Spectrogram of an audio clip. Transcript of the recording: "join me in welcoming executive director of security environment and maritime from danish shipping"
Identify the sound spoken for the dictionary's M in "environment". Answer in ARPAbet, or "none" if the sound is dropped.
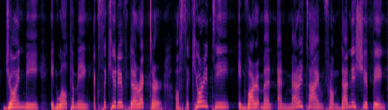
M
